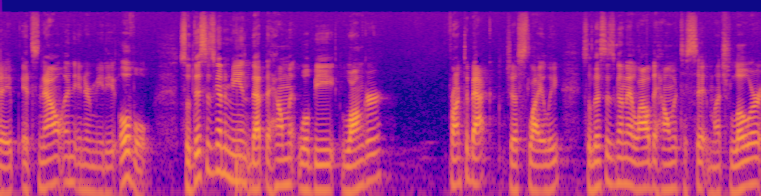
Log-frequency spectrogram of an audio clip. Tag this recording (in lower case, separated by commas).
speech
